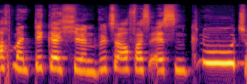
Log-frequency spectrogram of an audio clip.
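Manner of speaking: put-on high cooing baby talk; a girlfriend cooing over an infant. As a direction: coo at the chubby baby.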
